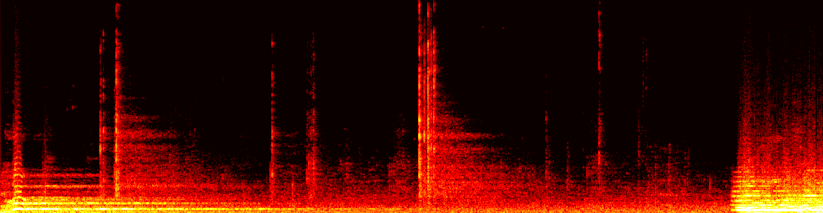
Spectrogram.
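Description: Music ends on a held chord that rings and fades over a few seconds in a large echoing hall. A single sharp knock comes about four seconds in, and loud music starts abruptly near the end.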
